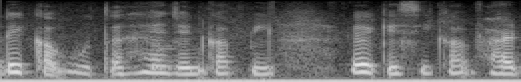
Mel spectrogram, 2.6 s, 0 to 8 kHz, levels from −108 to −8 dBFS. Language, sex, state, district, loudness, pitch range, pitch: Hindi, female, Maharashtra, Sindhudurg, -31 LUFS, 200-240 Hz, 210 Hz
